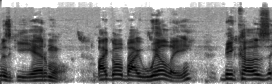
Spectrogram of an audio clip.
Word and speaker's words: Guillermo: so fed up that they were saying things like oh cool ii-era mo and the cool air mo I thought that's ridiculous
